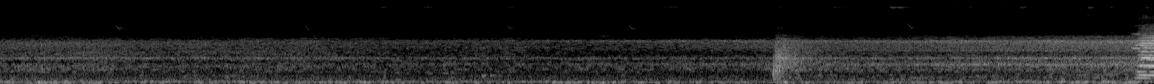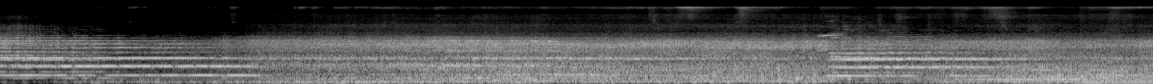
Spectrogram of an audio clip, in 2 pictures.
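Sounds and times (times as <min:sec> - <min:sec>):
train rumbling past on rails: 0:00.0 - 0:23.0
locomotive horn blast: 0:11.3 - 0:14.2, 0:19.7 - 0:22.0.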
